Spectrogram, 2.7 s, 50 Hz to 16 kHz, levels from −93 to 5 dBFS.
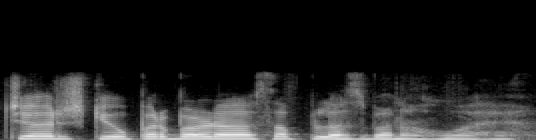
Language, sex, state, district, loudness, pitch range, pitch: Hindi, female, Bihar, Patna, -13 LUFS, 215-245 Hz, 235 Hz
